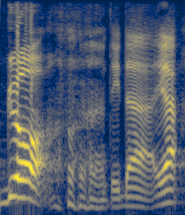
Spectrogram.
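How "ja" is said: ja said thickened and loud, the wrong way; wrong heavy ja; thick wrong ja. Shown as a demonstration. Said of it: "tidak boleh ditepalkan".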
